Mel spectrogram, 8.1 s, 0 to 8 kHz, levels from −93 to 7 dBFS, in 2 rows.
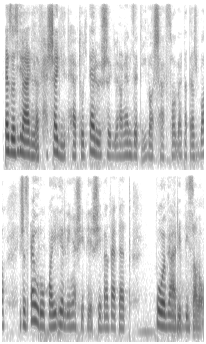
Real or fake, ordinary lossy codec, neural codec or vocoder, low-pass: fake; none; codec, 16 kHz, 2 kbps, FreqCodec, larger model; none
